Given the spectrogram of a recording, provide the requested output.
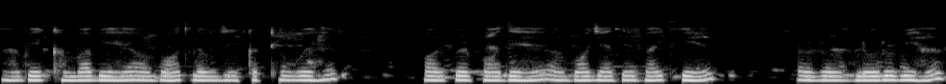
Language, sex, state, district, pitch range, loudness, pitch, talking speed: Hindi, female, Uttar Pradesh, Ghazipur, 190-200 Hz, -14 LUFS, 195 Hz, 170 wpm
